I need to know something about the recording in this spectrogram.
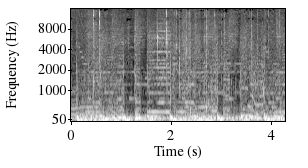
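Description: Background music with steady held notes over a low bass. A few short crinkles come from a foil booster-card pack being worked open.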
